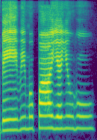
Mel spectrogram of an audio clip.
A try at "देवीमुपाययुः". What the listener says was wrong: And then Devi, little bit of a stretch there. Okay, it's a long E there.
